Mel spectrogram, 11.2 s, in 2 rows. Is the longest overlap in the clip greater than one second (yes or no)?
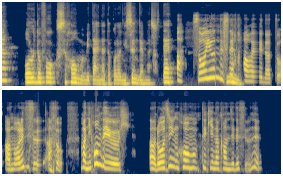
no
